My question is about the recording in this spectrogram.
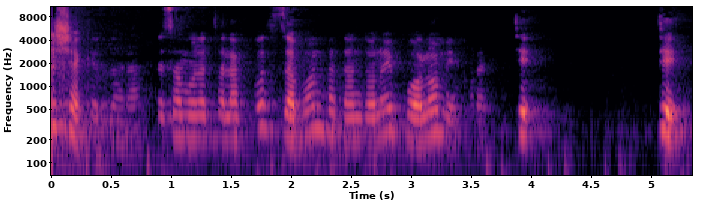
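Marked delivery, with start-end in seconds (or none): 3.8-5.2 crisp isolated t sound; ت said alone and crisp, tongue on the upper teeth; model t sound. Shown as a demonstration. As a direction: model the letter sound for children to repeat. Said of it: "تکرار کنین".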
